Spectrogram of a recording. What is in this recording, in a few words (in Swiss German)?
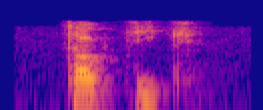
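"taktik", Bas Rhin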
